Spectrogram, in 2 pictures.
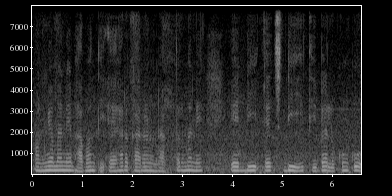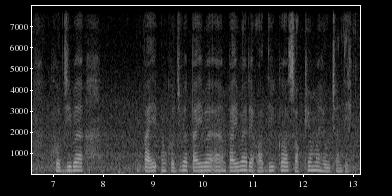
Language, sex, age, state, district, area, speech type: Odia, female, 30-45, Odisha, Sundergarh, urban, read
